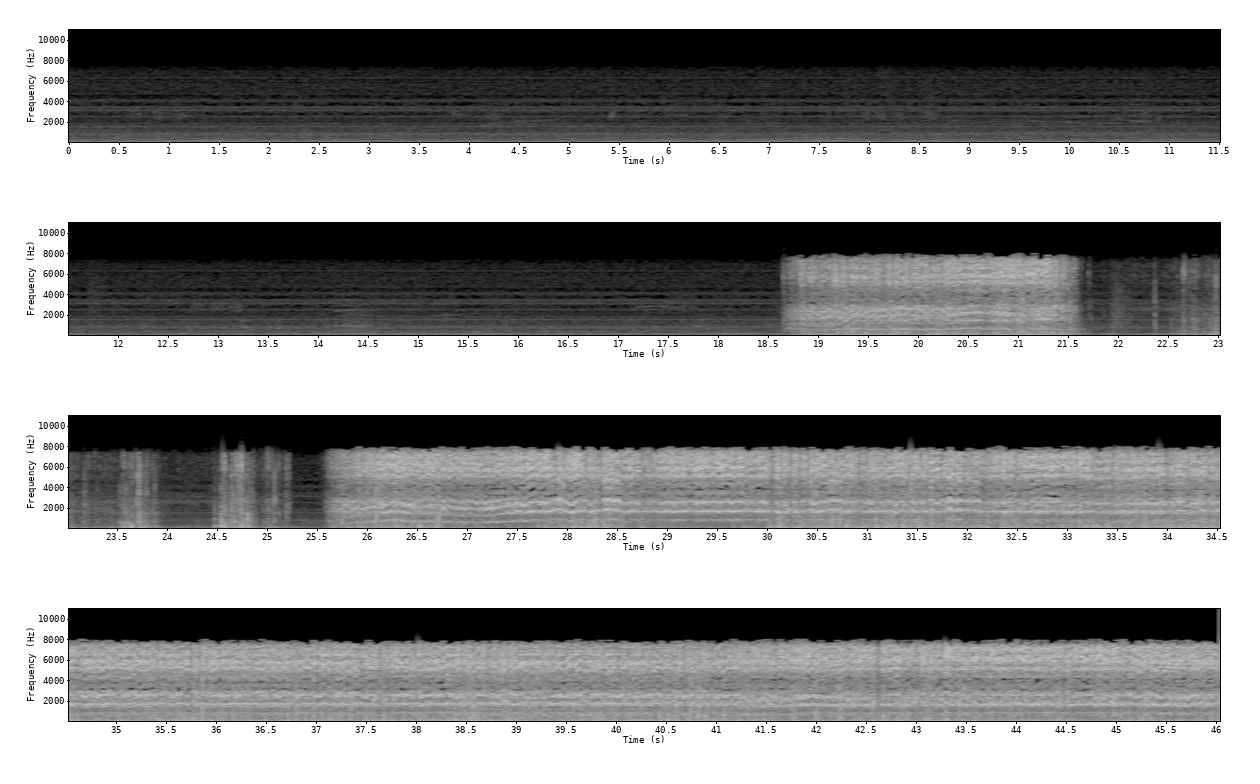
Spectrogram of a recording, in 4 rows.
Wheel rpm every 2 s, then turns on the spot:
0, 0, 0, 0, 0, 0, 0, 0, 0, 90, 120, 20, 50, 200, 230, 240, 220, 210, 210, 200, 200, 210, 210.
22-24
